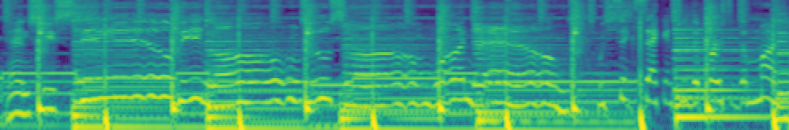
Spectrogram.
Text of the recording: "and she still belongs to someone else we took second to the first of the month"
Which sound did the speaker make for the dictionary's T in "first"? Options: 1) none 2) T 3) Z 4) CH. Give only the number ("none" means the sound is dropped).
2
